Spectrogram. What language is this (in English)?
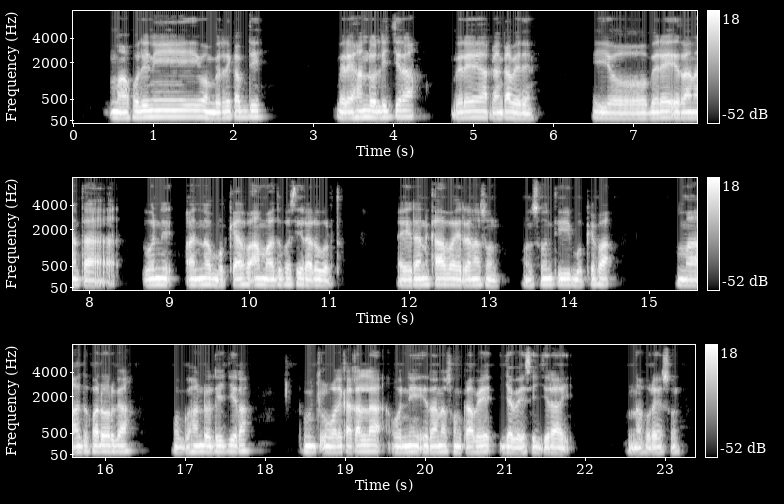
Orma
